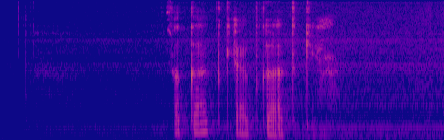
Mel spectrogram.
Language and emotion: Russian, sad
